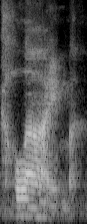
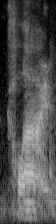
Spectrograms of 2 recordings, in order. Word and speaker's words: climb: explored next we have climb climb so even though that ends with a B remember that b is silent there so climb last thing I hear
